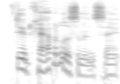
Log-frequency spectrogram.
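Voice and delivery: plain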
